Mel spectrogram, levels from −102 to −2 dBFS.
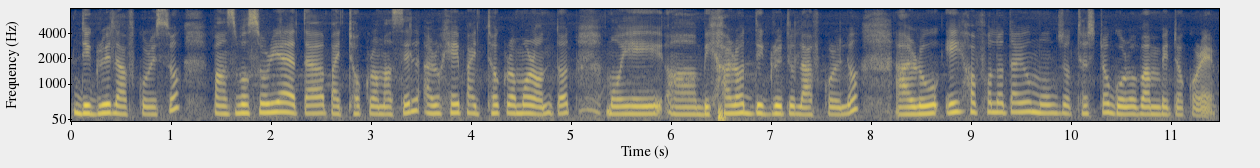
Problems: background sounds at intervals, background conversations at intervals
